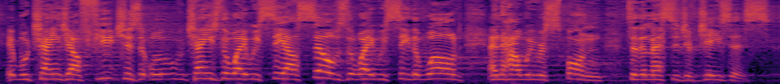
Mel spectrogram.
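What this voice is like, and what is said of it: Australian accent. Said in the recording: “I've got slightly different accent to you guys. I am from Australia, from sunny Sydney.”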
